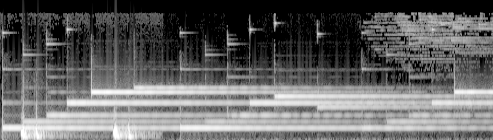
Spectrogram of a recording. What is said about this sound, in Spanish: Para mí lo es, uno de los sonidos más hermosos que se pueden escuchar jamás. Una melodía rítmica grave, profunda, que nos transmite el mensaje de que donde escuchemos estos latidos hay vida.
